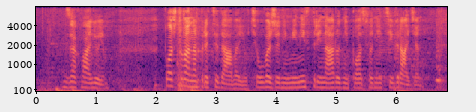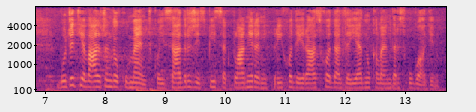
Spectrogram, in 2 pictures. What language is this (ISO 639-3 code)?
srp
